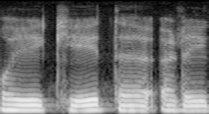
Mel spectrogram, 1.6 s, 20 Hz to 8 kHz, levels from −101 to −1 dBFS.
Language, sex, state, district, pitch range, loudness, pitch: Rajasthani, male, Rajasthan, Nagaur, 125-135 Hz, -14 LUFS, 130 Hz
